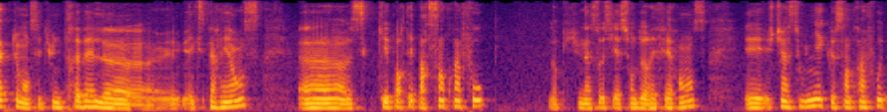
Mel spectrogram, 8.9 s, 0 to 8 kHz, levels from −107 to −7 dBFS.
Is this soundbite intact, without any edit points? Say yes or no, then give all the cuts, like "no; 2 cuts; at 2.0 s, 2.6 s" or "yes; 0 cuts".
yes; 0 cuts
